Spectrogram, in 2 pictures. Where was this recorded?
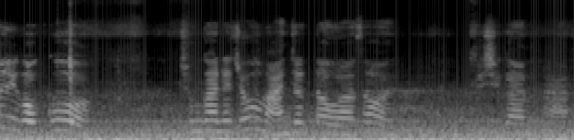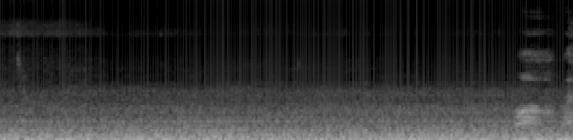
in a car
